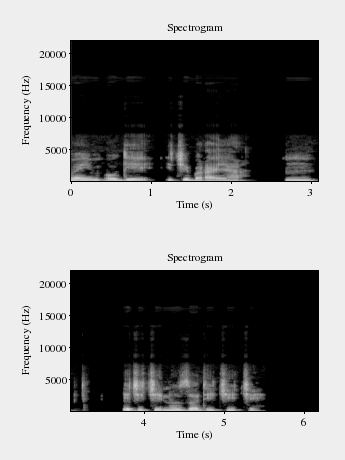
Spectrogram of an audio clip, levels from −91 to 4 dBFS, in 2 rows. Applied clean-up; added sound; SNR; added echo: none; none; none; none.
